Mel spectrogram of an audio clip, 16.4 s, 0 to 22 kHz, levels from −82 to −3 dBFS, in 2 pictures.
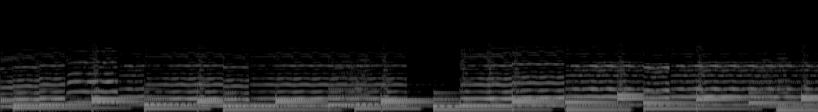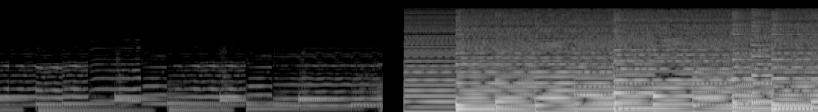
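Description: No audible faults: level, timing and continuity hold steady throughout.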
